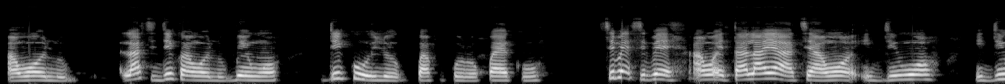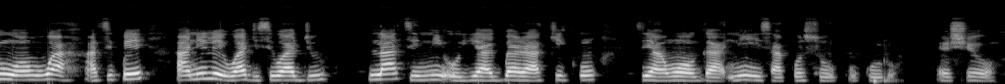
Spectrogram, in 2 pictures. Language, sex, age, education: Yoruba, female, 15-29, tertiary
